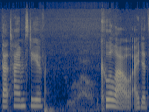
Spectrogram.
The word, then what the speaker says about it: Kualoa: Kualoa.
